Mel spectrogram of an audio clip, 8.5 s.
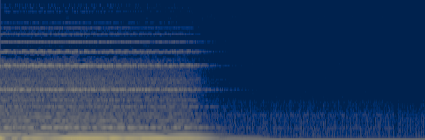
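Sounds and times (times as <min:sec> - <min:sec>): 
orchestral action and drama trailer music: 0:00.0 - 0:04.6.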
